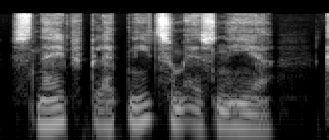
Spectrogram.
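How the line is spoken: Low voice. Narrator (German): klärte Ron Harry mit leiser Stimme auf

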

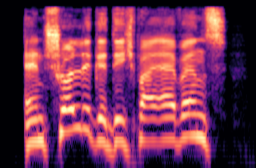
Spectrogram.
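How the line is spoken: Shouting. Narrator (German): brüllte James

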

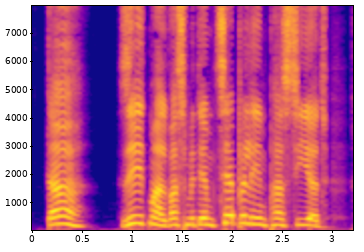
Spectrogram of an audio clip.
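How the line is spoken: Called out. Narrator (German): rief

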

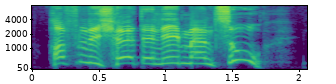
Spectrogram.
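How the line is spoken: Barking. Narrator (German): bellte Onkel Vernon

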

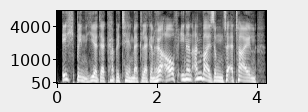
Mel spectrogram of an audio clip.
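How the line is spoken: Angry. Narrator (German): sagte Harry wütend

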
